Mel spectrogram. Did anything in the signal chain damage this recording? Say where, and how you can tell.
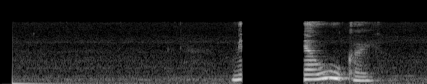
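Yes, at the playback stage: a playback stall in the speech from 2.41 s to 3.05 s. The sound cuts to silence mid-flow for about 620 ms, then resumes. This likely comes from the player running out of buffered data or its output thread being blocked.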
